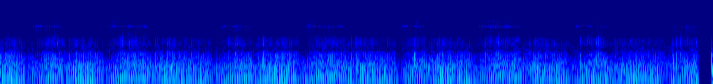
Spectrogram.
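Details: Domestic cat purring, part of a curated collection of cat purrs offered as soothing therapy; a steady low rumbling purr with rhythmic pulses of brighter breathy noise about every second and a half.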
